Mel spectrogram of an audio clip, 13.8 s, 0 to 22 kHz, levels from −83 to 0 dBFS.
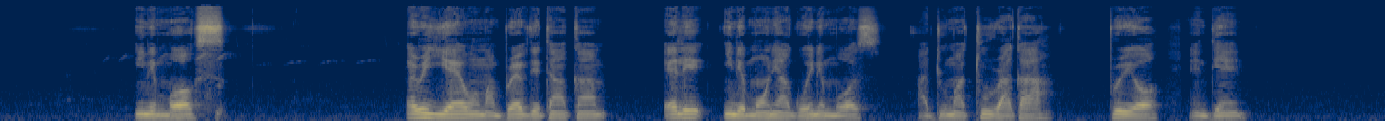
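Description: No technical faults can be heard anywhere in the speech recording. There is nothing to point to at any moment in the audio.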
